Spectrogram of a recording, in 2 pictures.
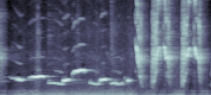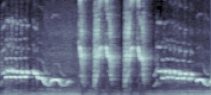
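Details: White-rumped shama singing in the 'muntah beling' style: clear, wavering whistled phrases at middle pitch are broken by loud, harsh, rasping bursts. Whistles and rough notes alternate quickly over several seconds.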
